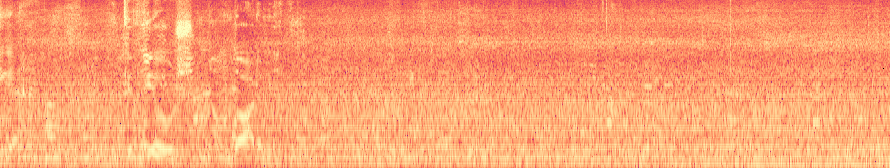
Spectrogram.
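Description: A steady low drone of aircraft engines hums throughout.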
